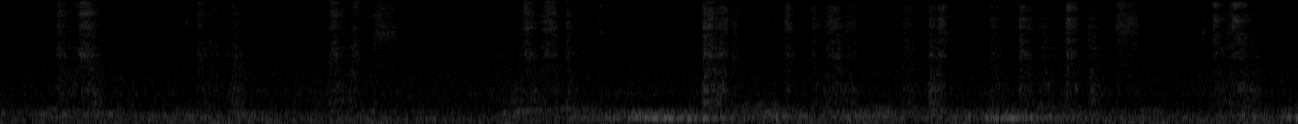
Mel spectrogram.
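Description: Faint scratching of a pen or marker writing by hand: short irregular strokes with brief pauses between them.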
